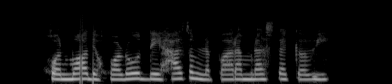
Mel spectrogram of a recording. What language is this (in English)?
Pashto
